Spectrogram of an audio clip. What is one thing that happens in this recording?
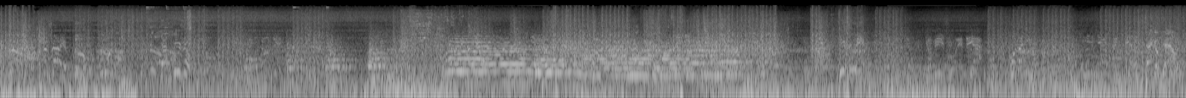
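Rapid gunfire bursts ring out in an echoing interior.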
